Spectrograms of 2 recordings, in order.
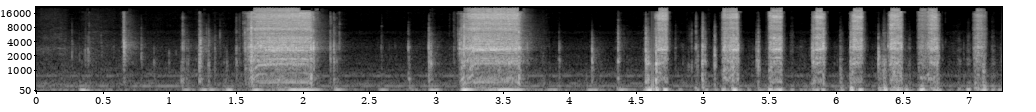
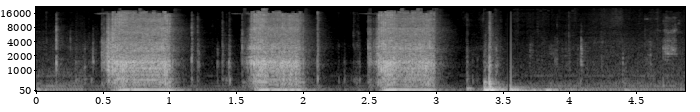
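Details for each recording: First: Makita DHR242 18V cordless SDS drill: short stuttering motor bursts, starting and stopping several times a second, chuck jerking back and forth; stator or controller suspected, found a loose controller lead connection. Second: Makita 18V cordless SDS hammer drill: three short, even bursts spinning up cleanly on the trigger; motor and controller working normally.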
